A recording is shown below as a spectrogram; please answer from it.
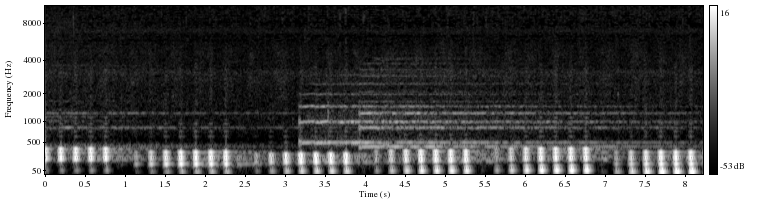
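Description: Background electronic music: a fast pulsing bass, about six beats a second in short runs with brief gaps, under sustained synth chords that change about three seconds in.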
